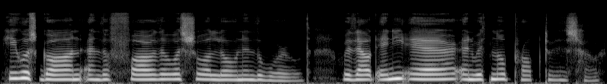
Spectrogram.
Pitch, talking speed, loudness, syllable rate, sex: 220 Hz, 215 wpm, -17 LUFS, 5.0 syllables/s, female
